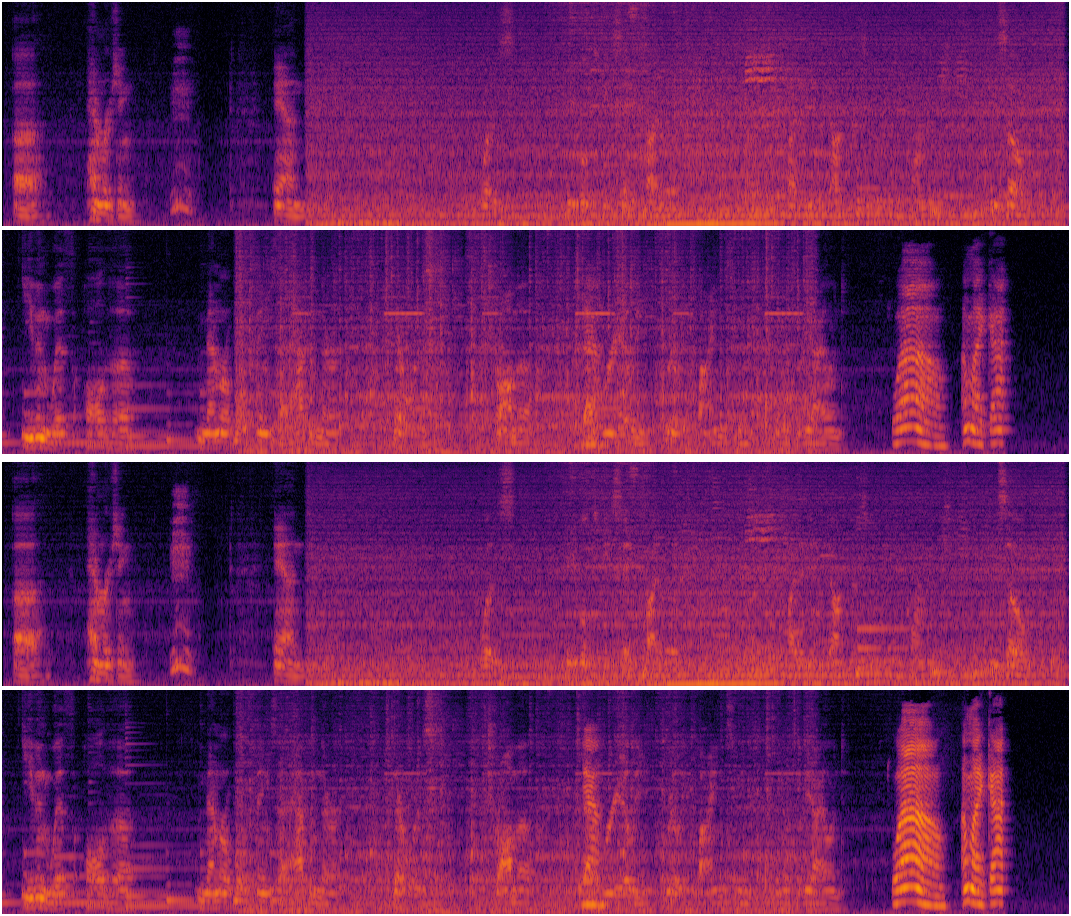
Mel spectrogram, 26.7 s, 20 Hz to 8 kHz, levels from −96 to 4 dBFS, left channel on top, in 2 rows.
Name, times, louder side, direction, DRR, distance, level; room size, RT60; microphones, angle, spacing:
voice 1, 0.1-0.5 1.1-1.6 3.4-3.8 5.8-6.4 7.0-8.6 9.2-11.9 12.3-12.9 13.6-15.0 15.7-17.6 18.2-18.8 19.4-20.0 20.5-23.8, left 1 dB, 5° right, 0.8 m, -35 dB
sound 1, 3.8-13.3, equal, 35° left, 1.0 m, -35 dB
Guitar, 6.2-17.1, right 3 dB, 45° right, 0.9 m, -44 dB
sound 2, 16.2-23.5, left 2 dB, 65° left, 0.9 m, -38 dB
voice 2, 24.5-25.8, right 7 dB, 65° right, 0.3 m, -25 dB
5.5 x 2.1 x 3.3 m
head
